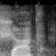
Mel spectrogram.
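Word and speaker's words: Shough: You shouldn't spell it that way and then pronounce it the way that he does.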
